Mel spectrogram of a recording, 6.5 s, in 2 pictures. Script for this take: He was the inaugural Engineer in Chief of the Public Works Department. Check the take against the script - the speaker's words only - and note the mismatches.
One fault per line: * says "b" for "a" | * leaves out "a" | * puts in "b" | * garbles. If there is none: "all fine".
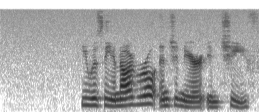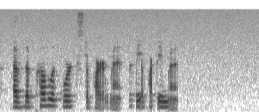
* garbles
